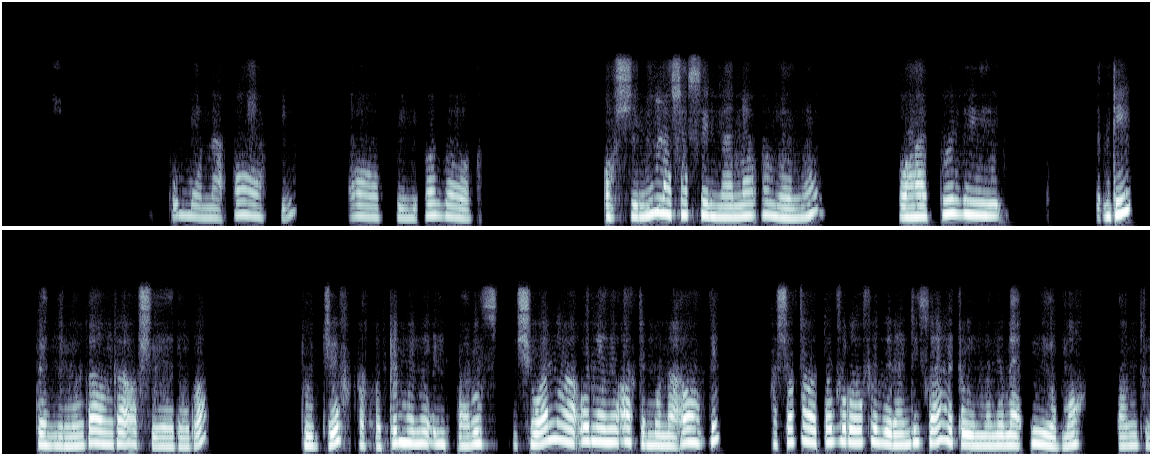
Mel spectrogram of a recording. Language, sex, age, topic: Oshiwambo, female, 25-35, agriculture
